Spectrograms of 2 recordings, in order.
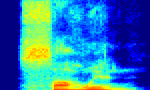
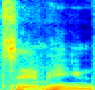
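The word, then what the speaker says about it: Samhain: ancient Celtic Festival of sawin sawin I always said Sam H for the longest time but you know it's not the right way to say it sawin a pagan religious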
